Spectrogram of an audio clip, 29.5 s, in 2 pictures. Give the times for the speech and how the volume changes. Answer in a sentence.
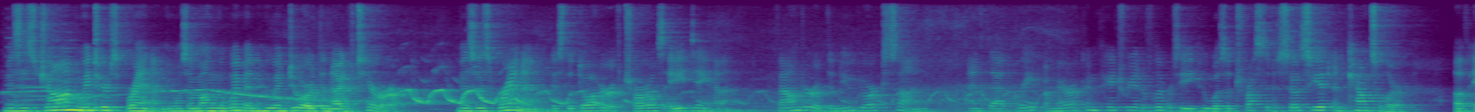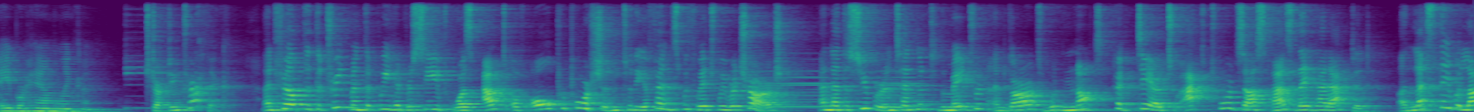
The speech can be heard from 0.0 to 29.4 s, getting quieter then louder.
